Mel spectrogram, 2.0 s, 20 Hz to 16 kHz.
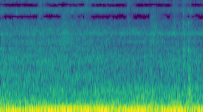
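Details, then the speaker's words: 1966 Buick Wildcat, 401 nailhead V8, idling after a fuel system problem was traced and fixed (tank venting confirmed, lines cleared): deep, steady, even rumble with no misses, knocks or ticks; normal healthy idle. "But that's how it goes sometimes. Yeah, man, she sounds good."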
